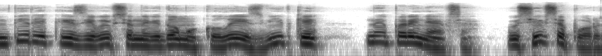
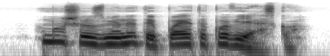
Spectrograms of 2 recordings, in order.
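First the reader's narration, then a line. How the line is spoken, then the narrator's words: Calm voice. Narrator (Ukrainian): сказав спокійно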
